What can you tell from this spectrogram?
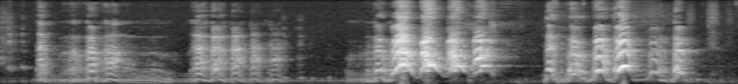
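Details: A Boston Terrier yells at a kitten in quick, repeated runs of grumbling, yowling bursts.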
